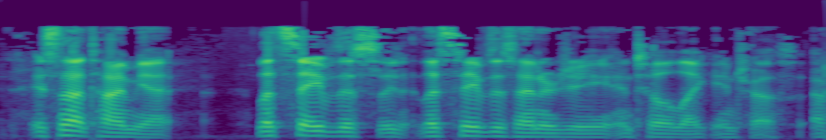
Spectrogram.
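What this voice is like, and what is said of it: Stuffy, congested voice. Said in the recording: “You sound a little stuffy.”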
